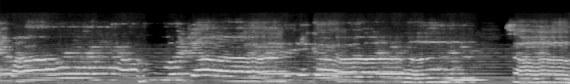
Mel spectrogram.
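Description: A man singing a devotional song in long, wavering held phrases over a steady drone accompaniment, with a short pause for breath about seven seconds in.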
